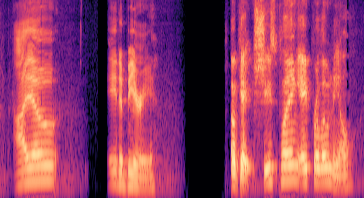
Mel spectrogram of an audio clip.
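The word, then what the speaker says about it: Ayo Edebiri: like that so Jace that that name is pronounced IO adabi okay she's playing April O'Neal ioa deiri Rose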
